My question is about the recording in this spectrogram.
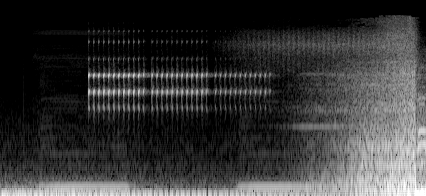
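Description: Mobile phone ringing with a trilling electronic ringtone in short repeated bursts, over a low rumble. A rising whoosh swells near the end.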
